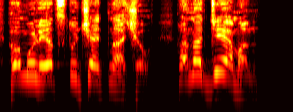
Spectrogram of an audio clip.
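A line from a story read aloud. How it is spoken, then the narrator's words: Soldier's strained exclamation. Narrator (Russian): Один из солдат надсадно воскликнул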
